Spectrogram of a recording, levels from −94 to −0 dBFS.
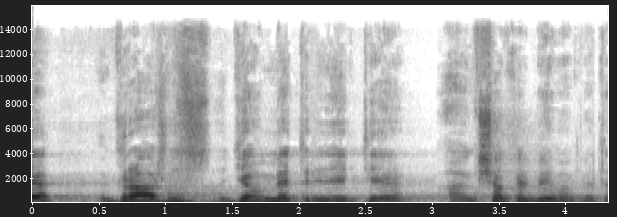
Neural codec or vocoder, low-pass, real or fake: none; 14.4 kHz; real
